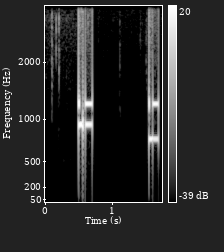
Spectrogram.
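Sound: telephone keypad dialing tones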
